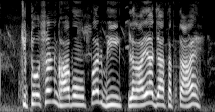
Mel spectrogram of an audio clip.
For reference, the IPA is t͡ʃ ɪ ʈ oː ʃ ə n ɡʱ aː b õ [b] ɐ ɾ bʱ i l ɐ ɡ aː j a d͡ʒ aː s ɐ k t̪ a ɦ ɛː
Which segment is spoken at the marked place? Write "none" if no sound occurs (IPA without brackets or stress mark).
p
